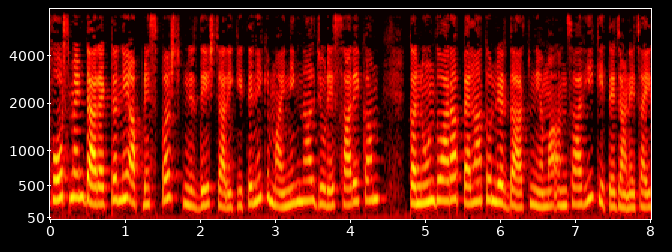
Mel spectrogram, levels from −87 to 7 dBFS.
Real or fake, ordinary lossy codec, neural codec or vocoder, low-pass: real; none; none; 7.2 kHz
